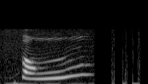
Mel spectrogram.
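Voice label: "fung2", Cantonese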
